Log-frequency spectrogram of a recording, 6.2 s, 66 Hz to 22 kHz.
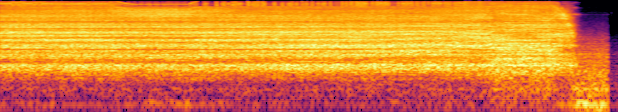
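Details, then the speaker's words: Dyson Airwrap that cuts out after about 5 minutes: loud, harsh airy rush, noisier and less powerful than normal, with a different pitch, then it cuts out; restricted airflow, motor starved of air by a blocked inlet. "Everything else on it works and it's fine. It's working perfectly fine. It's just it sounds like there's a starvation of um air on it. It's not quite as powerful."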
